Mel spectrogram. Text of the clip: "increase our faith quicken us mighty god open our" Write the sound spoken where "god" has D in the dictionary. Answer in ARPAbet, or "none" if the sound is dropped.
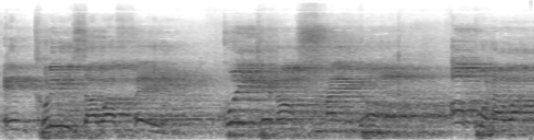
none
